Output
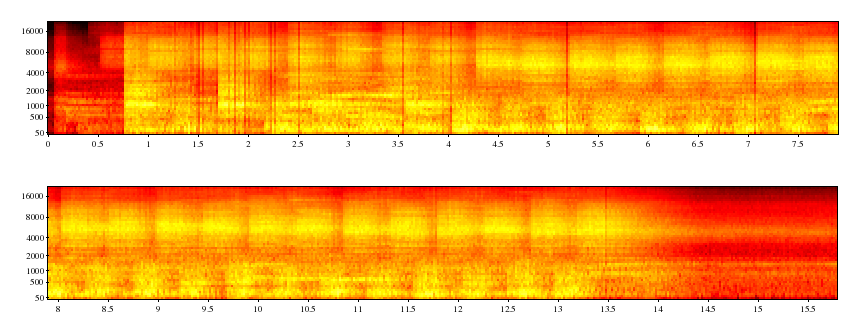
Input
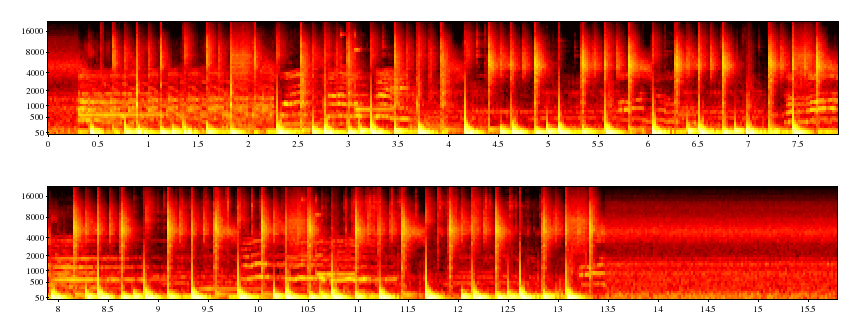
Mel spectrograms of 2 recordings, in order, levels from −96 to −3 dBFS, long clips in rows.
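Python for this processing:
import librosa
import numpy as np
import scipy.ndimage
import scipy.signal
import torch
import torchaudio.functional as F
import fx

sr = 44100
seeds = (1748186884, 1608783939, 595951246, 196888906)

p1 = fx.spec_dilate(x, sr, span_ms=240)
p2 = scipy.signal.sosfilt(scipy.signal.butter(4, 130.0, 'highpass', fs=sr, output='sos'), p1)
p3 = fx.high_shelf(p2, sr, hz=9600.0, db=5.5)
p4 = fx.hum_notches(p3, sr, base_hz=60, count=3)
p5 = p4 + fx.room_flutter(p4, sr, wall_m=9.3, rt60_s=1.0, dry=0)
p6 = fx.level_steps(p5, sr, step_db=20)
p7 = fx.low_shelf(p6, sr, hz=380.0, db=-10.5)
p8 = fx.sustainer(p7, sr, db_per_s=20.0)
y = p8 * librosa.db_to_amplitude(2.0)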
